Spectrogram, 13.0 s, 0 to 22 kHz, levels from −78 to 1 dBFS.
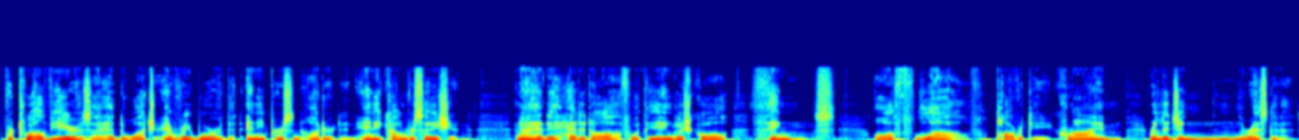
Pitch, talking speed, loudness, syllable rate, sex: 145 Hz, 170 wpm, -19 LUFS, 5.0 syllables/s, male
